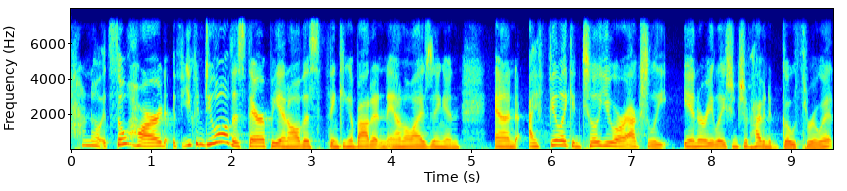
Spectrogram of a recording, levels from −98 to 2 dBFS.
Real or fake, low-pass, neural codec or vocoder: real; 7.2 kHz; none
